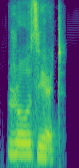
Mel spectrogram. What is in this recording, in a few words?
"roseate", Indian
